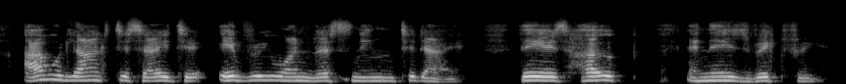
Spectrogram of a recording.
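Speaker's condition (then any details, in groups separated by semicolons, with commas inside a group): Cerebral palsy; speech sounds atypical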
